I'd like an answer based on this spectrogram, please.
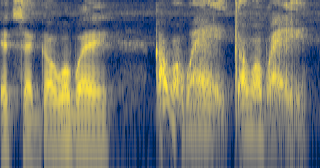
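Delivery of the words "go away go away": very slow, hissed creature voice. Reading out a witness's account, quoting what the creature said, in a hissing Gollum voice. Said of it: "in a hissing voice".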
